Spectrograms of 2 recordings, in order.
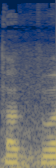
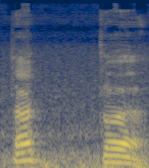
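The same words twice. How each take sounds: First: The middle t sound is said once, plainly. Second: The middle t sound is doubled and held. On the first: The speaker calls it wrong. "तत्व को सीधे सीधे तत्व नहीं बोलना है" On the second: The speaker calls it right. "यहाँ पर आधा ता जो है दो बार है"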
